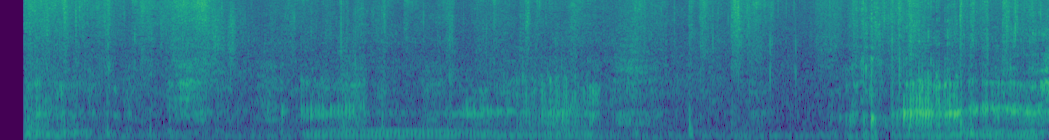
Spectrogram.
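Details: Two dogs, Randy and Sheila, wrestle in play while Bloodhound Wilma watches; low rumbling growls come in broken bursts over steady scuffling noise, with a louder, rougher growl near the end.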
